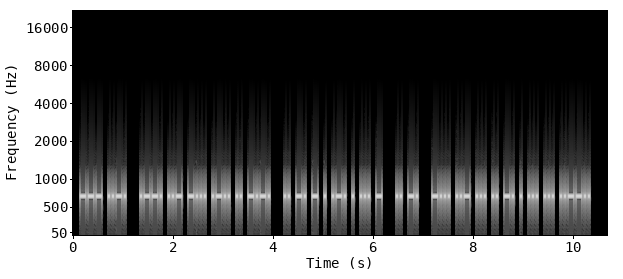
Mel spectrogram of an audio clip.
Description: Morse code, heard as a keyed tone, about 30 wpm, 700 Hz. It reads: OF PUBLIC INTEREST IN BUSINESS?
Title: Sentences from Top 1000 Words - Review Part 3 - 30wpm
